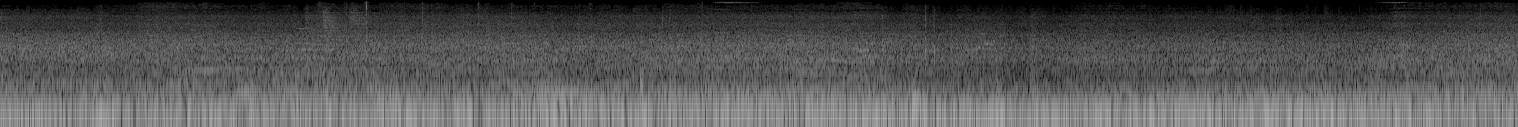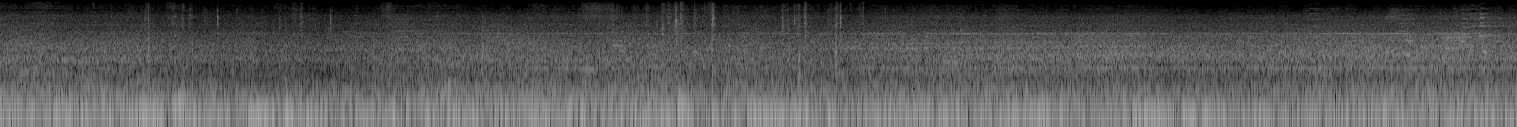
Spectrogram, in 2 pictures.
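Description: A car driving on city streets: a steady low rumble of engine and road noise, with the engine's pitch rising and falling faintly a few times.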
